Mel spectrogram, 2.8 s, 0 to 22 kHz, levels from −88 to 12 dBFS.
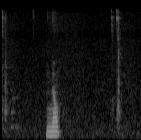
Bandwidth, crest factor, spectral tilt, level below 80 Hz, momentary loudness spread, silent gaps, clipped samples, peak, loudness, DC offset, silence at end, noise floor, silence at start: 16.5 kHz; 24 dB; -6.5 dB/octave; -78 dBFS; 26 LU; none; under 0.1%; -16 dBFS; -37 LUFS; under 0.1%; 0.4 s; -63 dBFS; 0.05 s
